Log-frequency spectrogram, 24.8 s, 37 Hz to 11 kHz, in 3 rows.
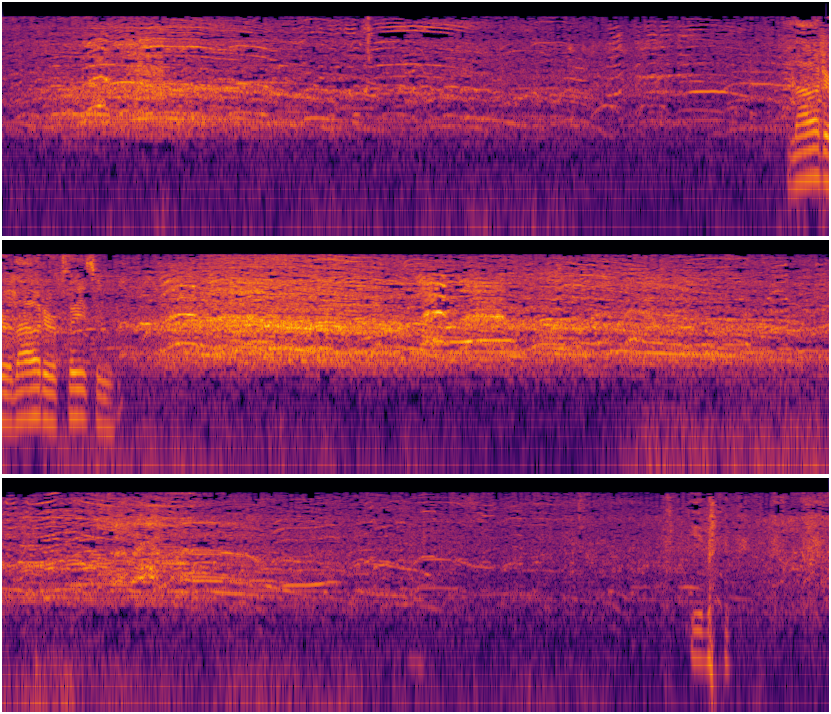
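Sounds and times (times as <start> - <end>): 
crowd of men and women imitating rooster crowing: 0.0 - 22.3
laughter: 0.0 - 24.8
speech: 7.9 - 9.6.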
